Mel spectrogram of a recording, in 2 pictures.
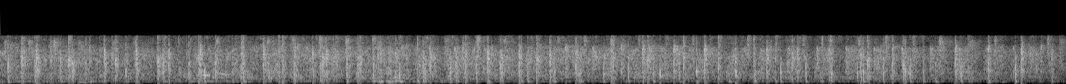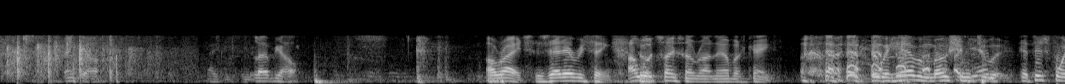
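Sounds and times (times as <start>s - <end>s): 
round of applause in meeting: 0.0s - 12.5s
laughter: 3.7s - 4.4s, 18.7s - 20.7s
speech: 13.3s - 13.7s, 15.5s - 21.2s.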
